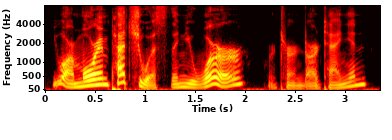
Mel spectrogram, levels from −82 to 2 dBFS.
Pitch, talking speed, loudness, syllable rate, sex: 145 Hz, 160 wpm, -19 LUFS, 5.8 syllables/s, male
